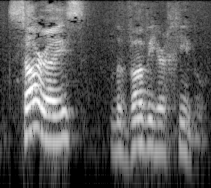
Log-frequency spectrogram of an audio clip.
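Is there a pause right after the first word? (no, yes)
yes. There is a pause after the first word. Suffering has widened my heart. "He read it like this. Tzoris, comma, Levavi hirchivu"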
